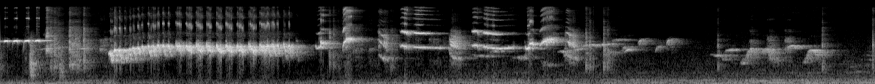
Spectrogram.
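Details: White-rumped shama lure song to set off another bird: a brief high whistle, then a long buzzy rattling trill lasting about two seconds, followed by varied sharp chirps and whistles fading into soft background hiss.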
